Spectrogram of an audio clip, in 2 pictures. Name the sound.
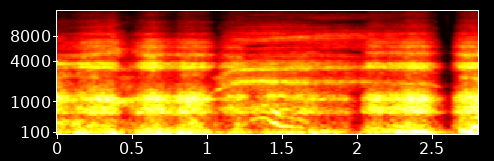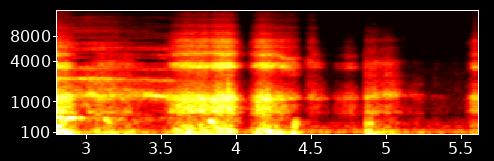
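imitated heavy breathing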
